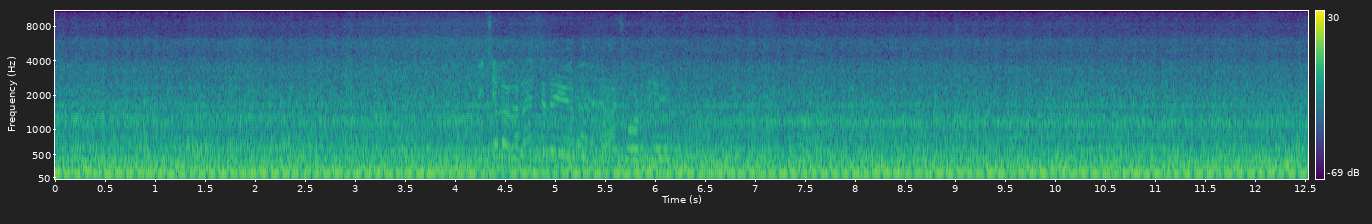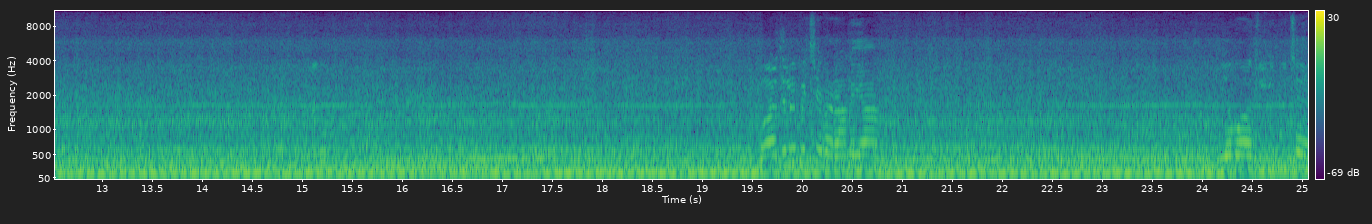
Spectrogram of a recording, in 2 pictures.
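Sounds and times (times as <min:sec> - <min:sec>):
loud machinery hum: 0:00.0 - 0:25.0.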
